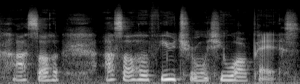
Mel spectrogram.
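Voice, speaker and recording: Soft-spoken and medium-pitched, a woman talks at a fairly slow pace over noticeable background noise. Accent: Southern US. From Memphis, Tennessee. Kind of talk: ASMR soft-spoken talk to camera.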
